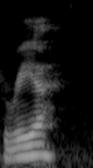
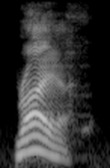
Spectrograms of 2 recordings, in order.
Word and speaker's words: Raya: I said it right, right? Rhea? Nope. Raya.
